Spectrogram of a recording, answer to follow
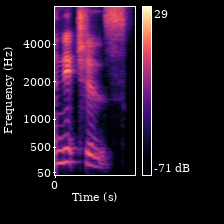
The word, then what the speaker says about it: niche: Americans always say the riches are in the niches when it's pronounced niche, mate.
